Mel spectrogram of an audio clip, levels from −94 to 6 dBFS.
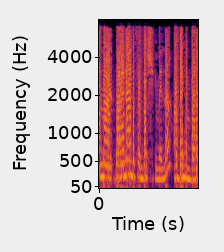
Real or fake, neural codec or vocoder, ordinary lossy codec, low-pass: real; none; none; 7.2 kHz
